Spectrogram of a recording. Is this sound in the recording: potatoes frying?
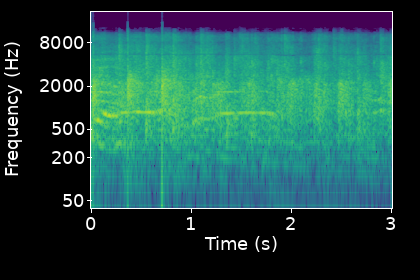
no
